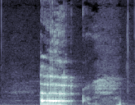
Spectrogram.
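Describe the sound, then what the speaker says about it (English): One loud, throaty burp bursts out close to the mic during a podcast conversation and fades into quieter room sound. "The burp was perfect for that."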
